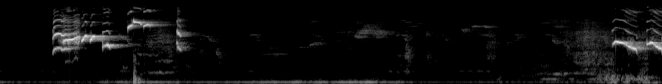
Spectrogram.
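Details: Morning song of an orange-headed thrush, or anis kembang, used to provoke other birds to sing: brisk clusters of shrill, varied whistles at the start and again near the end, quiet in between.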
